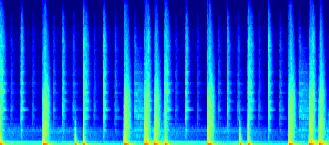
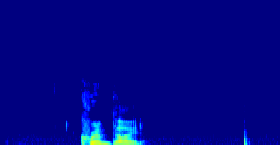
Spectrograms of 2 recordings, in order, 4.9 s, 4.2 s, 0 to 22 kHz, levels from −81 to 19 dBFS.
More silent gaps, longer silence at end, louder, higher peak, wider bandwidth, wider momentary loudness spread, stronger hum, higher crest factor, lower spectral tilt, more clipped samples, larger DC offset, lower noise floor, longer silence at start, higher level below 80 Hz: neither; second, 0 s vs 2.1 s; first, -14 LUFS vs -27 LUFS; first, 0 dBFS vs -8 dBFS; first, 18.5 kHz vs 8.4 kHz; second, 19 LU vs 24 LU; neither; second, 14 dB vs 24 dB; second, -6 dB/octave vs -7.5 dB/octave; neither; neither; second, -36 dBFS vs -76 dBFS; second, 0 s vs 1.2 s; first, -26 dBFS vs -74 dBFS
